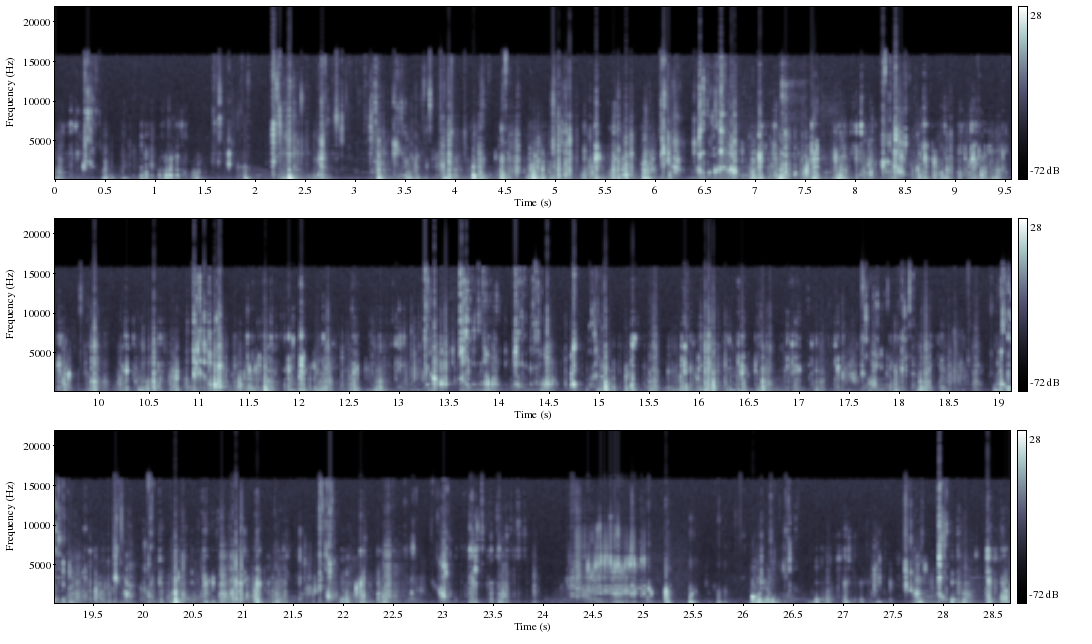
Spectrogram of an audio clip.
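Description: Close-miked chewing of raw roughscale sole (flatfish) sashimi: a dense, irregular run of quick mouth clicks and smacks.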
